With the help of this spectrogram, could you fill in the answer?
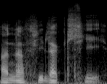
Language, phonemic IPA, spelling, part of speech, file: French, /a.na.fi.lak.si/, anaphylaxie, noun, Fr-anaphylaxie.ogg
- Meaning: anaphylaxis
